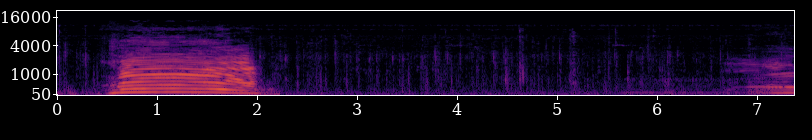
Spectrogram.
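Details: Tame cattle inside a shed at a village farm: one loud, rich, level moo, then quiet with faint clicks, and a second moo starting near the end.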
